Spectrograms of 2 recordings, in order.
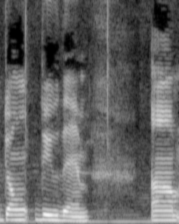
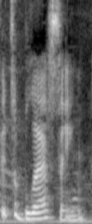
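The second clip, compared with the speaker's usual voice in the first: normal talking voice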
